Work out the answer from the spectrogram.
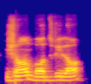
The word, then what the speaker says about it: Jean Baudrillard: And if you have to say his name in French, it is Jean Baudrillard.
